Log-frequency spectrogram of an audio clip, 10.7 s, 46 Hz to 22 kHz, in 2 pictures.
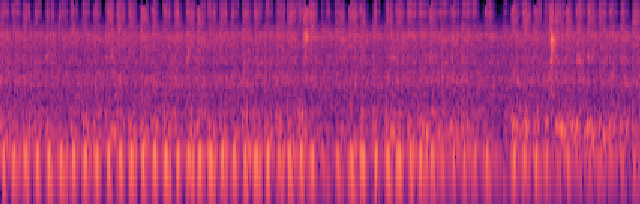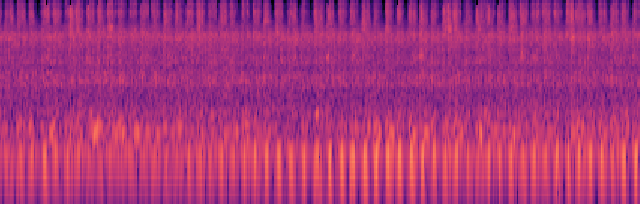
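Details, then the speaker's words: Big-turbo Suzuki TL1000R V-twin with 560cc injectors and Power Commander, during idle tuning: lumpy, hunting idle of roughly three pulses a second, sagging and surging unevenly; owner says it is running leaner, lean idle. "so it's running leaner it is running leaner"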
